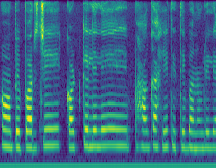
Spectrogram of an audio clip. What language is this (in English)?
Marathi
